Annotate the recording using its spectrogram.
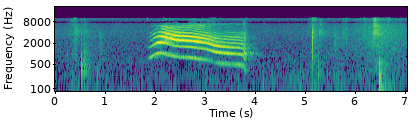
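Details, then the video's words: Angry domestic cat giving one drawn-out, strained yowl about two seconds long that slides steadily downward in pitch, with a few soft knocks and clicks before and after in an otherwise quiet room. "Crazy angry cats"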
